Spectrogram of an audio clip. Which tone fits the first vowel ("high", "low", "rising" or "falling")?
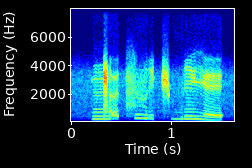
low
